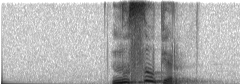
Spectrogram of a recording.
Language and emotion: Russian, positive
